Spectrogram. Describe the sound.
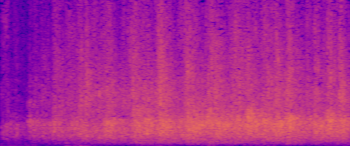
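Audience applause welcoming a speaker at a mining industry presentation on off-highway telematics before a full house: dense, steady clapping from a large crowd, loud and unbroken throughout.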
